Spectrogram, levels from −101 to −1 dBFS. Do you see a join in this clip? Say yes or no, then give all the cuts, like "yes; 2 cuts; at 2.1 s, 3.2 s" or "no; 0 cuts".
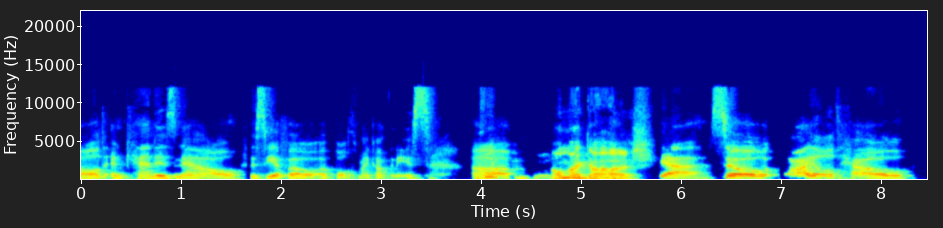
yes; 2 cuts; at 1.7 s, 7.0 s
